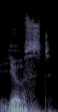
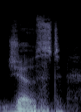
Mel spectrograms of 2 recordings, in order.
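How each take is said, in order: First: The name is said with a Dutch vowel. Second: The name is said with an English vowel. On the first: This is how Dutch speakers would say it. "it would be pronounced by the Dutch as uh, Joost" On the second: This is how its owner says it. "he pronounces it Jost"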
